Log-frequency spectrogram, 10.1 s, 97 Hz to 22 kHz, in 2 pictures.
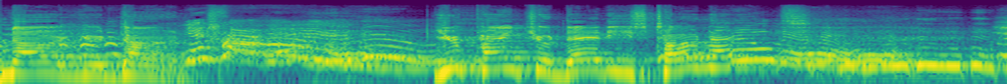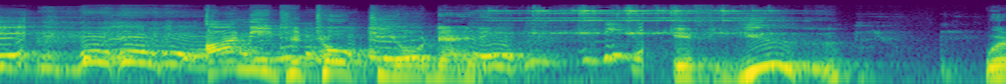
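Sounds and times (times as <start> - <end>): man and children laughing: 0.0 - 2.5, 3.3 - 8.7.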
